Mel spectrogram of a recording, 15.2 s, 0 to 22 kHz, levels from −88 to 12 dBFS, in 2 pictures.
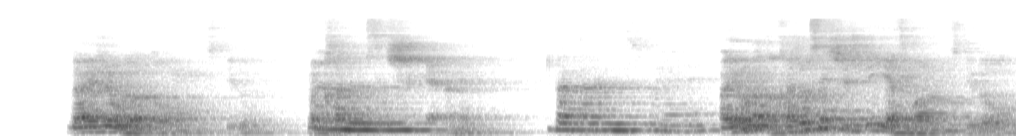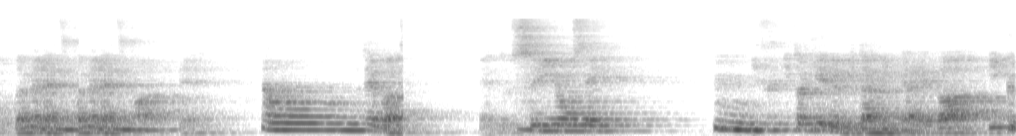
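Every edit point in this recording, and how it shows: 8.21 repeat of the last 0.43 s
10.64 sound cut off

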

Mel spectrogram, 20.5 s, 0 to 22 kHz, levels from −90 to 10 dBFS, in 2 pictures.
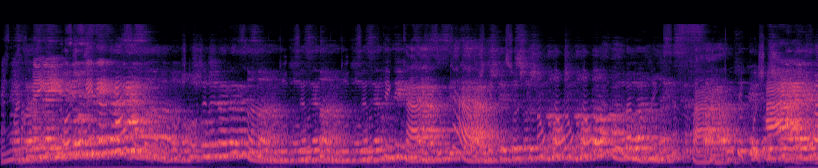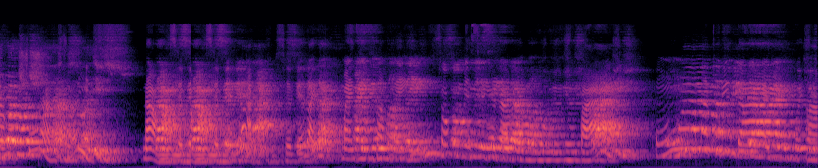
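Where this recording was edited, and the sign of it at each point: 4 repeat of the last 0.77 s
7.06 repeat of the last 0.35 s
12.61 repeat of the last 0.45 s

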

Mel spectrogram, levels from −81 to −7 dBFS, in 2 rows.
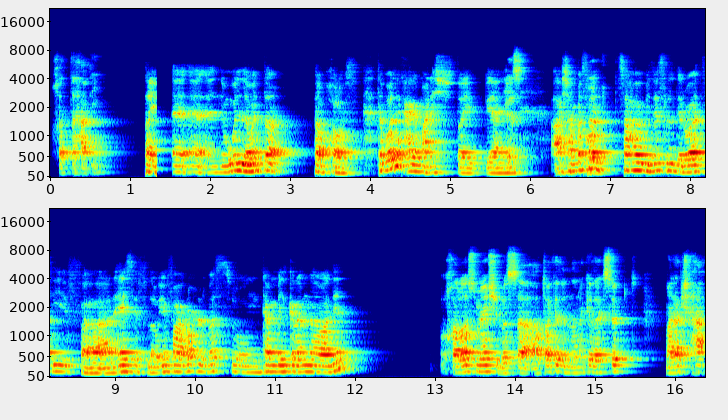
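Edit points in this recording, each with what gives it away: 1.33 sound cut off

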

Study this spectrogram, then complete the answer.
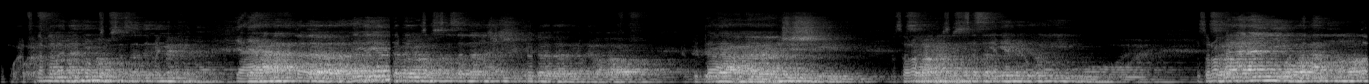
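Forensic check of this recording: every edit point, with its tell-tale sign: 3.9 sound cut off

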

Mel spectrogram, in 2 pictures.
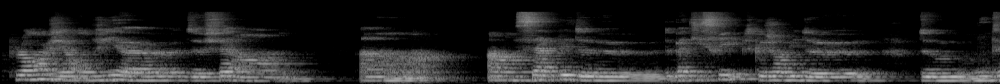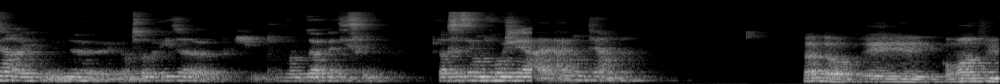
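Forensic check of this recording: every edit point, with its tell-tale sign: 15.32 sound cut off

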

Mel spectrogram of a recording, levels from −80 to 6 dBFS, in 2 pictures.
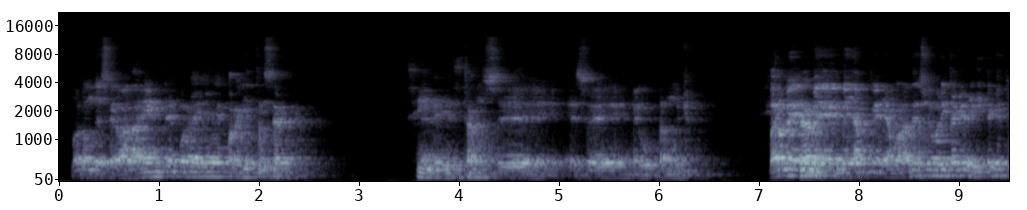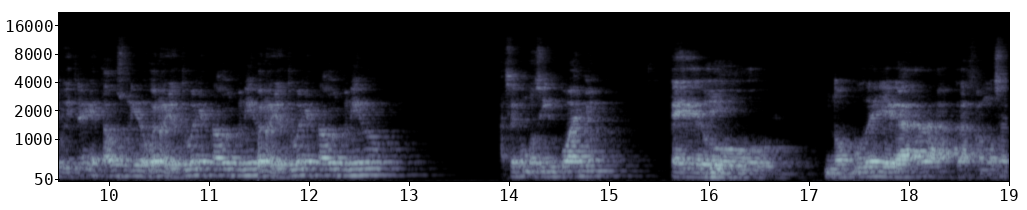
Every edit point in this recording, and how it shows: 11.49 repeat of the last 1.06 s

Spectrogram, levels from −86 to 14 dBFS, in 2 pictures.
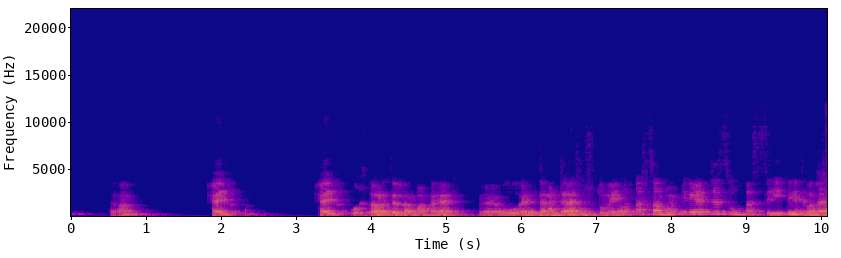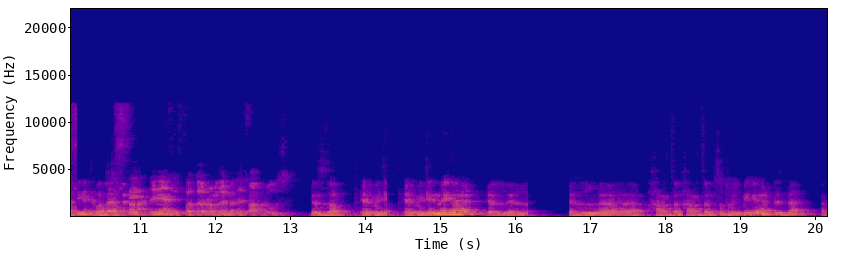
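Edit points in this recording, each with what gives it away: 2.33 repeat of the last 1.43 s
10.15 repeat of the last 0.6 s
14.29 repeat of the last 0.57 s
16.16 sound cut off
18.22 repeat of the last 0.41 s

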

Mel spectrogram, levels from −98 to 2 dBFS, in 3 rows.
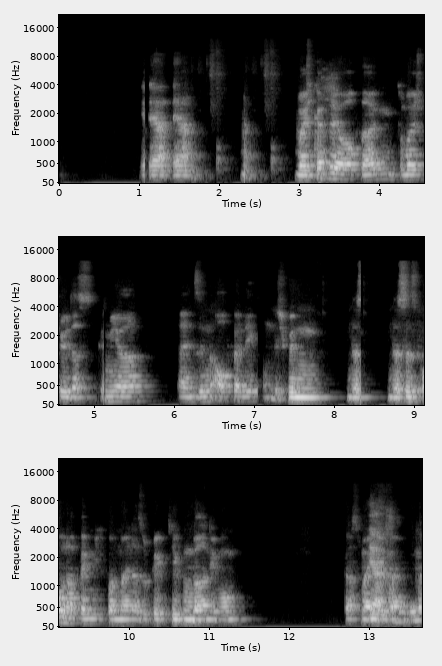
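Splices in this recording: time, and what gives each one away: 1.07 sound cut off
2.32 repeat of the last 0.68 s
5.12 sound cut off
7.04 sound cut off
8.33 repeat of the last 0.51 s

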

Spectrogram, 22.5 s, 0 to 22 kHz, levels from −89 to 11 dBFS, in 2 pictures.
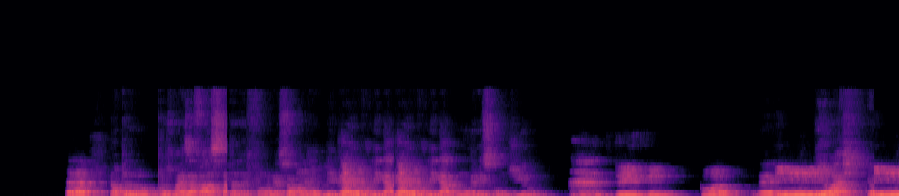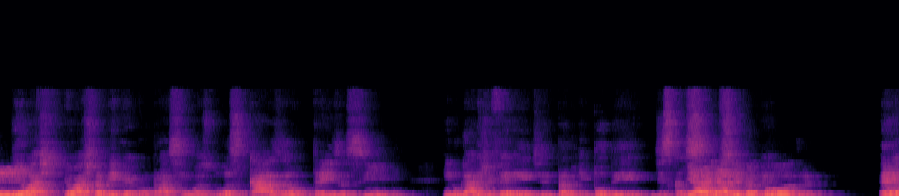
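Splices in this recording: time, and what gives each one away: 2.83 sound cut off
4.92 repeat of the last 0.7 s
10.92 repeat of the last 1.2 s

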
